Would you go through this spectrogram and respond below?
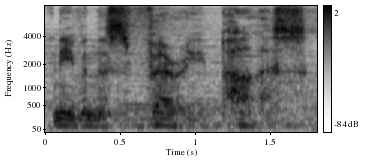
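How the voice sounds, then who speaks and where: An actor playing a scheming, courtly villain in a fantasy game, with formal, grandiose and deliberate diction. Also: male voice, lowish voice, natural voice. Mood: grave, persuasive. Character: scheming, courtly male villain, smooth seducer with grand menace. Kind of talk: theatrical fantasy game acting. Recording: loud music behind the voice. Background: dramatic music.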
